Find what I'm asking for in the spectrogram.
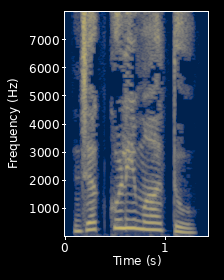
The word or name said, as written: ಜಕ್ಕುಳಿಮಾತು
